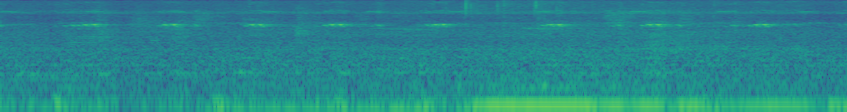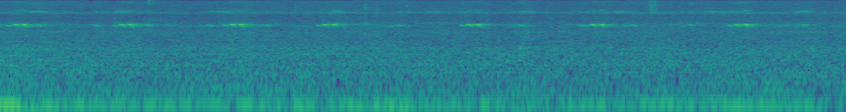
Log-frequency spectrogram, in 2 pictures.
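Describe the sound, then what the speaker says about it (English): A cricket chirps in a steady, evenly spaced pulse at moderate distance, continuing through the whole stretch over a low background rumble. "Do you hear that cricket?"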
